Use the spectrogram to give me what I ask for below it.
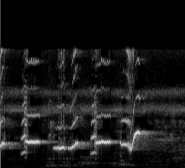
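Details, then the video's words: Morning song of an oriental magpie-robin: steady, clear whistled notes held at a mid-high pitch, joined by short sliding inflections and ending on a higher, rising whistle. "KACER GACOR pagi hari nembak"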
